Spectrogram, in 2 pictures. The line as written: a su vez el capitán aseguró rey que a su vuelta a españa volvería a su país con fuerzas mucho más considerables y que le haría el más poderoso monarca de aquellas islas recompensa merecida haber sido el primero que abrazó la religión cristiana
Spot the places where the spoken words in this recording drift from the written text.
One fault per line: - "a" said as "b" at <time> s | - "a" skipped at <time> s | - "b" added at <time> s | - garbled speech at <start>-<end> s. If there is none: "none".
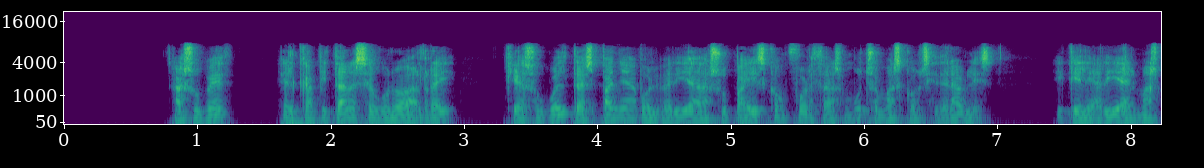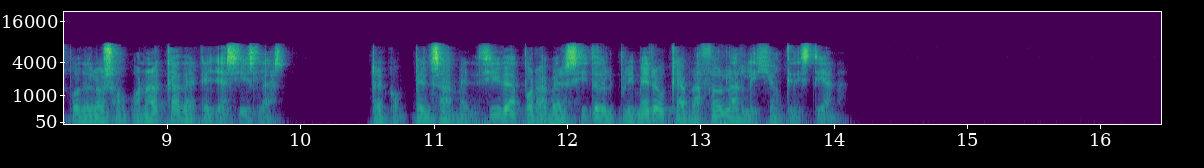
- "al" added at 2.6 s
- "por" added at 11.7 s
